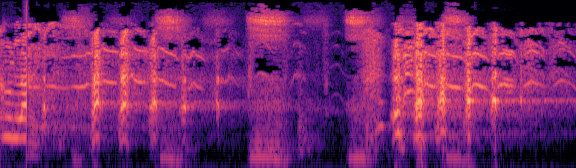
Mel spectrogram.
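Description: A person snickering and laughing in quick, stuttering bursts, in two runs with a short lull in between.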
